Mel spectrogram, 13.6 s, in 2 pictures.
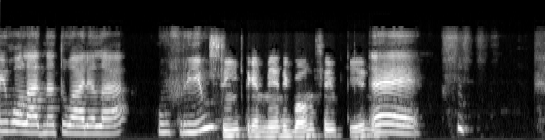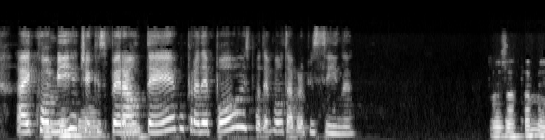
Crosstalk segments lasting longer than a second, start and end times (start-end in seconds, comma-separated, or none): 7.3-8.6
